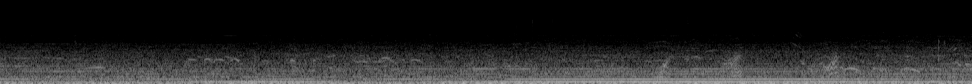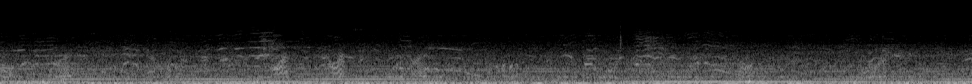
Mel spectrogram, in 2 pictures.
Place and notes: Poznan, Strzeszyn Grecki neighborhood, Homera Street - frogs and soccer match
forgs in artificial pond near a school. kids having a break between classes. some construction nearby. (sony d50)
